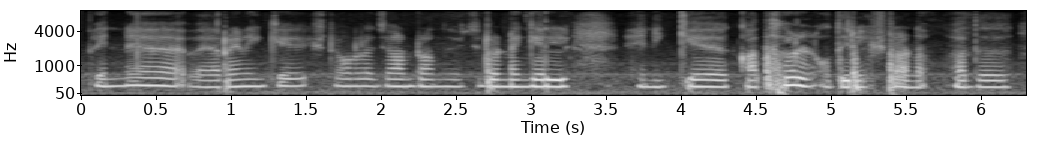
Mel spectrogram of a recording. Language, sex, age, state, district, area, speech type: Malayalam, female, 18-30, Kerala, Palakkad, urban, spontaneous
